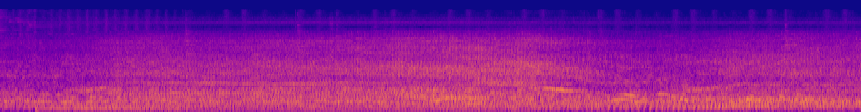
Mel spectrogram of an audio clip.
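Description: Busy pedestrian street with people talking around, and a motor scooter going past, loudest about halfway through and falling in pitch as it goes by.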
